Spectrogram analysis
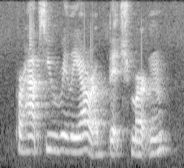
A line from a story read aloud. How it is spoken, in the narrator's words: the Baron said with a wicked little chuckle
